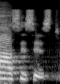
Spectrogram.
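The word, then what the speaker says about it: narcissist: cyst ना cyst ना नार्सिसिस्ट ना दे आर साइलेंट रहेगी यहां पे क्या कर ये साइलेंट रहेगा सुनो मेरी बात इधर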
